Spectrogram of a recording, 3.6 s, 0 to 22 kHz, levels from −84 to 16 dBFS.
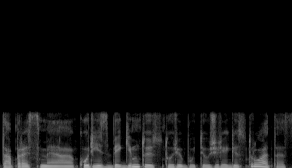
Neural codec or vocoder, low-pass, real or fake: none; 7.2 kHz; real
